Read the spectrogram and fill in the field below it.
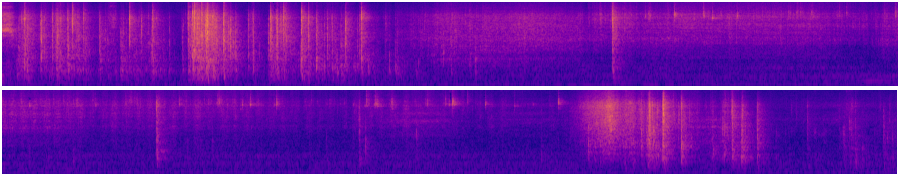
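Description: A paper bag crinkles and rustles in someone's hands.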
